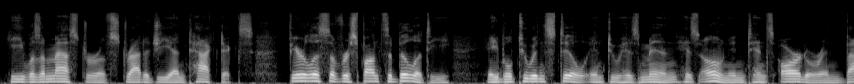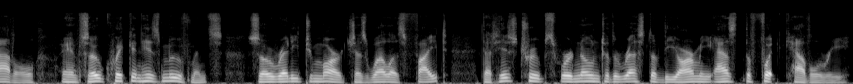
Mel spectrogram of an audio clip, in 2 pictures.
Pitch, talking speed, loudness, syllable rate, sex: 115 Hz, 185 wpm, -18 LUFS, 5.0 syllables/s, male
